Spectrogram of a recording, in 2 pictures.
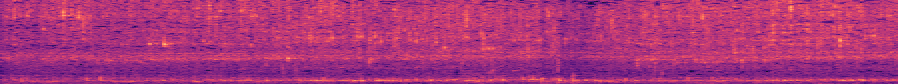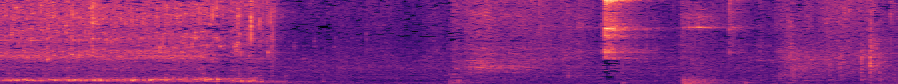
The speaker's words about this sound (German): Zuerst macht sie Wasserkocher an. Das Wasser sprudelt.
